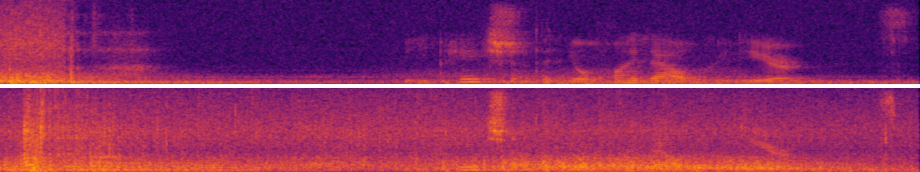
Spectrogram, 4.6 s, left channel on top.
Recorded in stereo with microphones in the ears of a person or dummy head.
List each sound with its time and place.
2.0 s a man speaking: 85° right, 2.0 m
